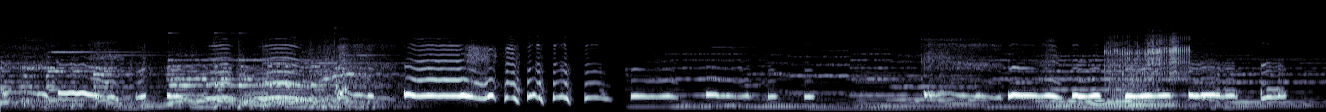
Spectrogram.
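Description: A young girl sitting by a stove in a small hut cries and sobs, wiping her tears, with long wavering wails broken by a burst of short, gulping sobs midway before the drawn-out crying resumes.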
